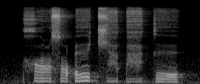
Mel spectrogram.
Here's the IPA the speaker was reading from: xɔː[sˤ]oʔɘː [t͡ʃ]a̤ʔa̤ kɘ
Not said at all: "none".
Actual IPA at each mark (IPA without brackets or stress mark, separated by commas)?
sˤ, t͡ʃ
